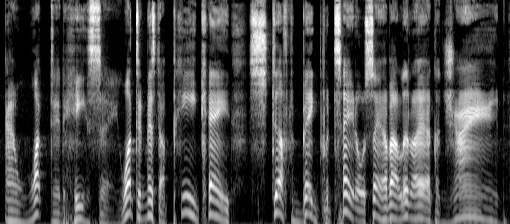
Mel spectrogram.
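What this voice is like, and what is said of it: Imitates another person's voice. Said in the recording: “I started doing the Sutton accent”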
